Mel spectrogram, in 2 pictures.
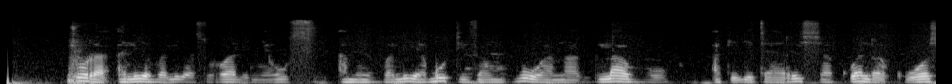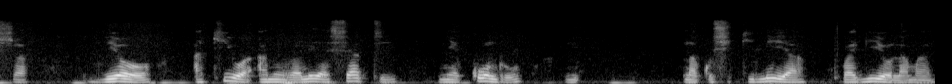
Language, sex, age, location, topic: Swahili, male, 25-35, Mombasa, health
